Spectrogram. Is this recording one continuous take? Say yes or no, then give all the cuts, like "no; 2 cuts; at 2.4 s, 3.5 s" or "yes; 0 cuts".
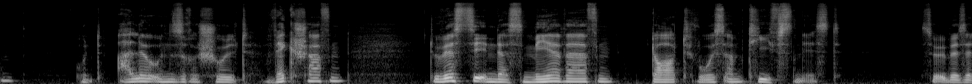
yes; 0 cuts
